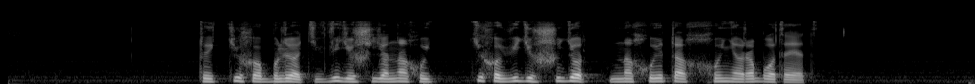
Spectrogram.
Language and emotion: Russian, angry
